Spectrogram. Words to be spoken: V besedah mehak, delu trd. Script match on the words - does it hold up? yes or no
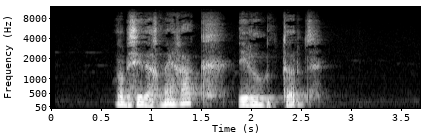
yes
